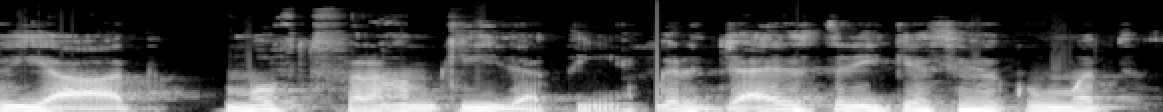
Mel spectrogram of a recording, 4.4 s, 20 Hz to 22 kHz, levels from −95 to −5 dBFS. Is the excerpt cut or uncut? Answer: cut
